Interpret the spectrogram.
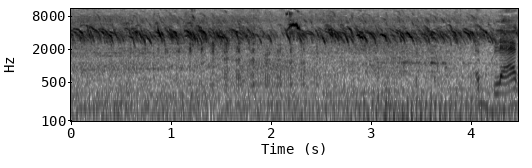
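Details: Chicken chicks chirping all together, rapid overlapping high peeps, with one clearer rising-falling chirp standing out near the end over low background noise.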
